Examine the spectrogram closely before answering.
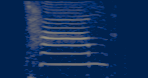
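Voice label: "caam1", Cantonese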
